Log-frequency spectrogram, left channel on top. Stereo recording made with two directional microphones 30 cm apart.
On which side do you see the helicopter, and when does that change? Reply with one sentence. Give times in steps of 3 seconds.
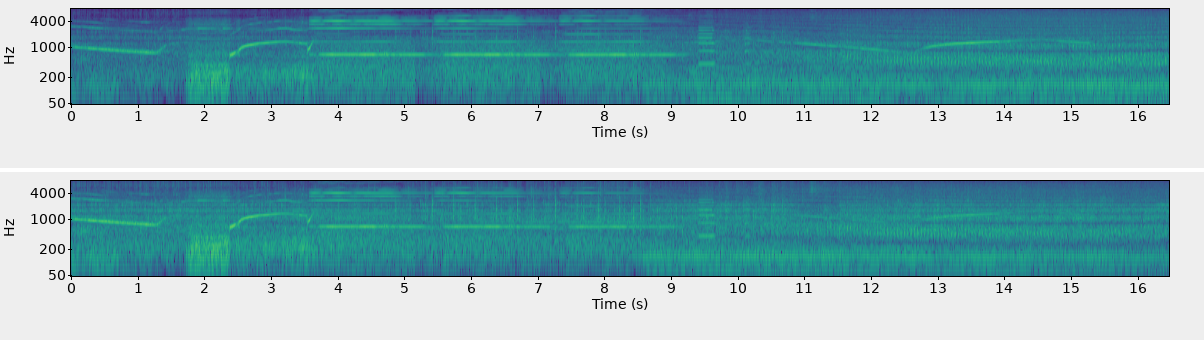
In this clip you hear the helicopter on the right from 0 s, in the centre from 12 s and on the left from 15 s.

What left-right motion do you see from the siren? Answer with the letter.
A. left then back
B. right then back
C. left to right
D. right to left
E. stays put
D.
